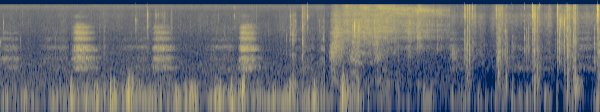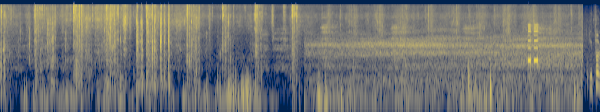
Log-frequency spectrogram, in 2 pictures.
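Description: Footsteps crunching and clattering on loose rock during a steep mountain descent, with indistinct voice sounds in the first few seconds. A steady rushing hiss takes over near the end.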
